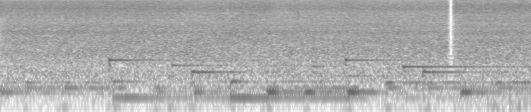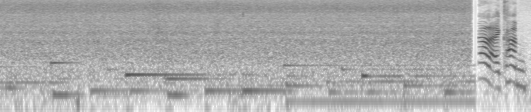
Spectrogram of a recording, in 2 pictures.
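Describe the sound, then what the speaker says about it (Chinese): Shirahige Waterfall near Sapporo, its mineral-tinted blue water feeding the pond downstream, rushes as a steady, even hiss of falling water that runs the whole time beneath louder background music. "来看白须瀑布"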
